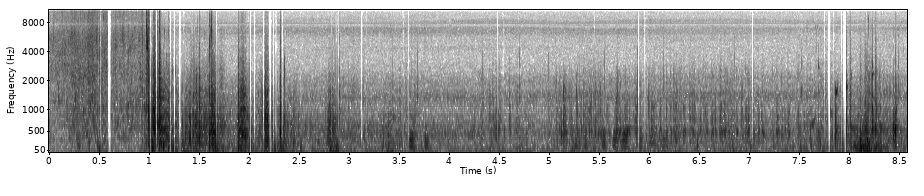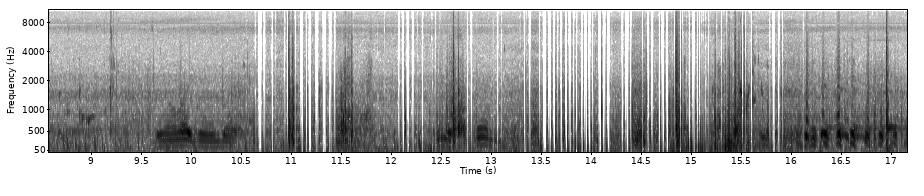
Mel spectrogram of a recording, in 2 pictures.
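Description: Water gurgles and rushes past under water.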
